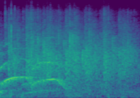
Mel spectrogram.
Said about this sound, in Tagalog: Isa uling malakas sa palakpak for Clark.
